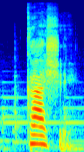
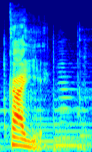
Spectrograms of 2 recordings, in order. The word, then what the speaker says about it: calle: They pronounce their double L's and Y's with a sh sound, as in ayer or calle, instead of ayer or calle.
